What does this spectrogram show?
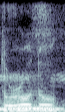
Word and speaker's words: Toronto: Algo peculiar de aquí es que en inglés los locales no pronuncian la segunda T. Toronto sería Toronto, algo así.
